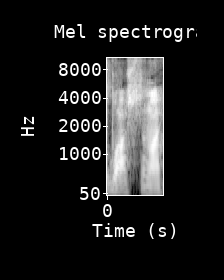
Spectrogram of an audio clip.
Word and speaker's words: Washtenaw: It's Washtenaw County.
